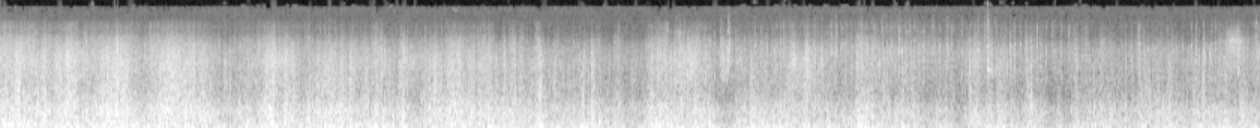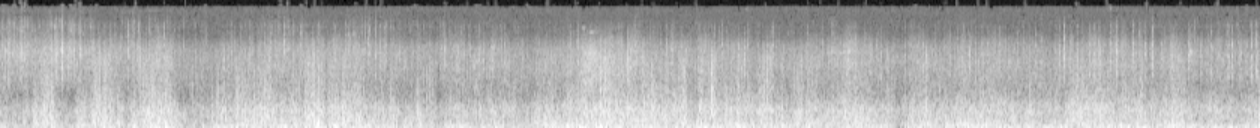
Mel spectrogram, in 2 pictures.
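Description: Wind rumbles loudly across the microphone outdoors.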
